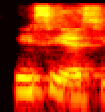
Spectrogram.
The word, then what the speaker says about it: Theseus: Is it Ship of Theseus? – Theseus, yeah. – Theseus, that's what I thought.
